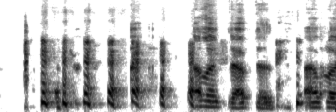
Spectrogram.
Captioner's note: laughing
